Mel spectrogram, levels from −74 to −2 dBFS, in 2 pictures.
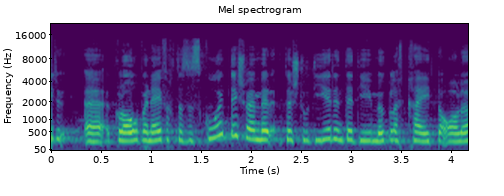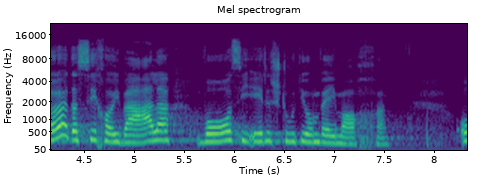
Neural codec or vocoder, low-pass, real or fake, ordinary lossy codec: vocoder, 44.1 kHz, 128 mel bands every 512 samples, BigVGAN v2; 14.4 kHz; fake; none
